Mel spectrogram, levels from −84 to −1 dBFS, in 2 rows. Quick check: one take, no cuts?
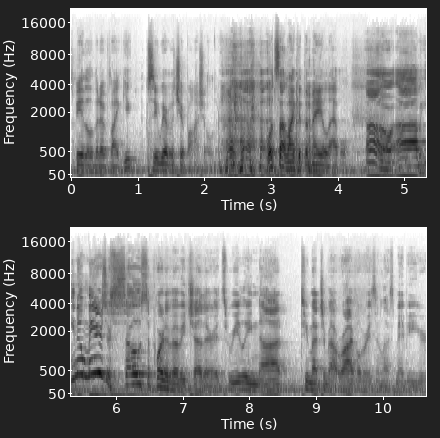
no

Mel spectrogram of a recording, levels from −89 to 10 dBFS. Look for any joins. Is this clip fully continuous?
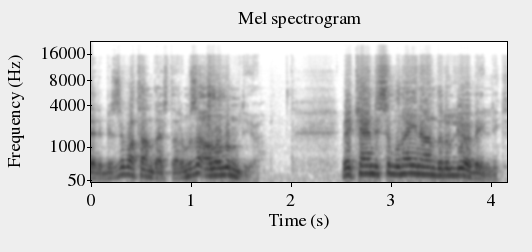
yes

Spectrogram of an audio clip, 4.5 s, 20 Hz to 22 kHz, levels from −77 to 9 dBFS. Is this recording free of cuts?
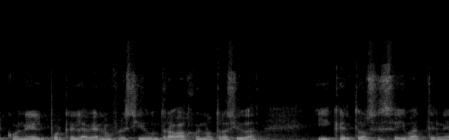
yes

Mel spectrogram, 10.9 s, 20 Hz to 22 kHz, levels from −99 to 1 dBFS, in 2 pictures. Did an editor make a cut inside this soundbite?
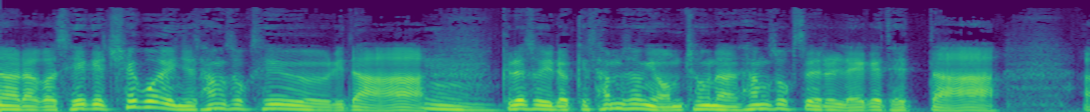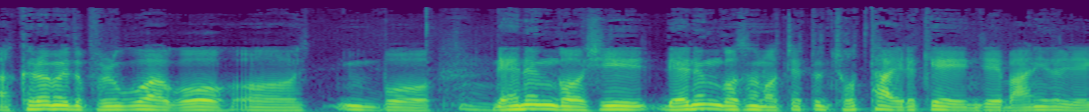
no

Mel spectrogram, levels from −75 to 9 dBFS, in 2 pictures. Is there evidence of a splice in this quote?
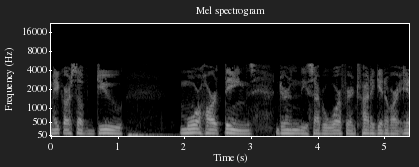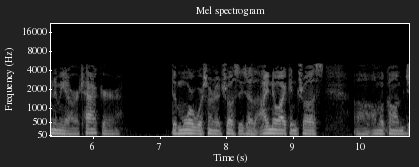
yes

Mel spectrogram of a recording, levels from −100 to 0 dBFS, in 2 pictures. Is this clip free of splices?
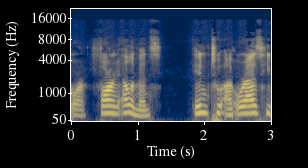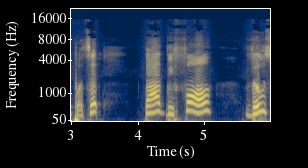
no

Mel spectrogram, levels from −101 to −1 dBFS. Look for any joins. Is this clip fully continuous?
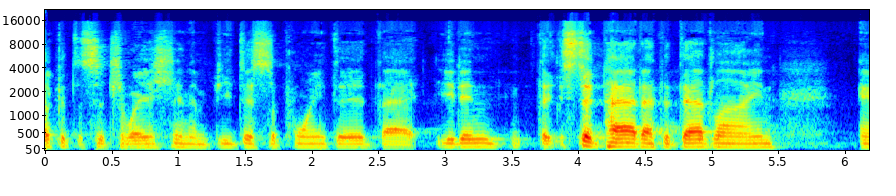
no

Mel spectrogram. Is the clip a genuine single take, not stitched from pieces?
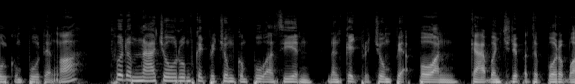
no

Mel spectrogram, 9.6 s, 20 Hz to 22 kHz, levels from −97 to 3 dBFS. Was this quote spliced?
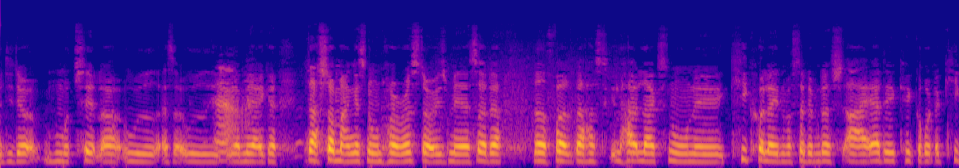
no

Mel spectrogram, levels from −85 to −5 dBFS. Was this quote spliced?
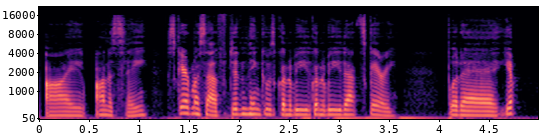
yes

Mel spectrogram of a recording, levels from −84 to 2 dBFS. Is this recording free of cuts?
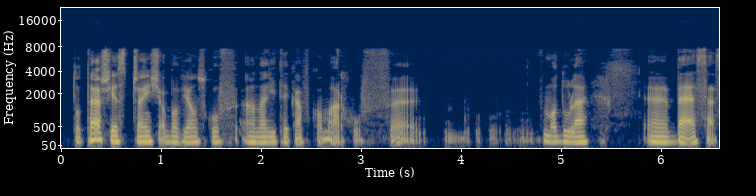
yes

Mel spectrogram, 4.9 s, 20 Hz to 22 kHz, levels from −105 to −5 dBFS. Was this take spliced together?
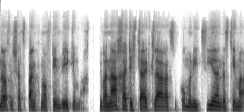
yes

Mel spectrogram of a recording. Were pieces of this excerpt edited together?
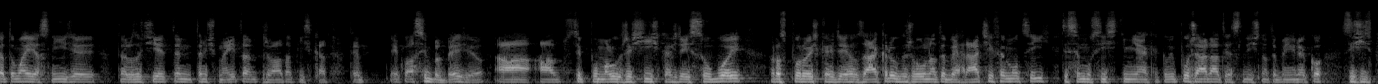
yes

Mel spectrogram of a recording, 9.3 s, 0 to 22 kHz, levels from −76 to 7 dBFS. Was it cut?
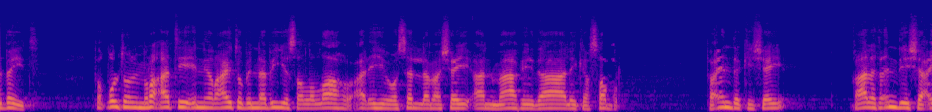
no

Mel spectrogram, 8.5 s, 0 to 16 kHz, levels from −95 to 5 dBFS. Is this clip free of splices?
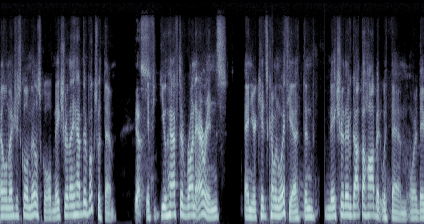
yes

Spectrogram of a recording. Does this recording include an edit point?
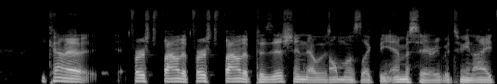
yes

